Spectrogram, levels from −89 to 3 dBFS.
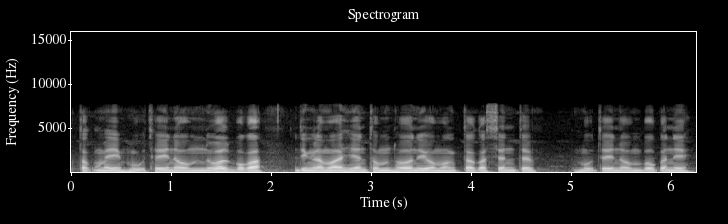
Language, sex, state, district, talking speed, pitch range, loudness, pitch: Mizo, male, Mizoram, Aizawl, 260 wpm, 110-125 Hz, -17 LUFS, 115 Hz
